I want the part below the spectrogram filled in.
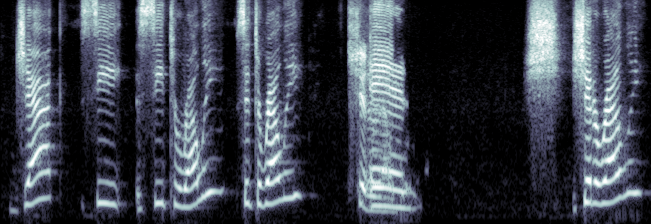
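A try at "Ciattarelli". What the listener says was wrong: Not shit, chit.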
